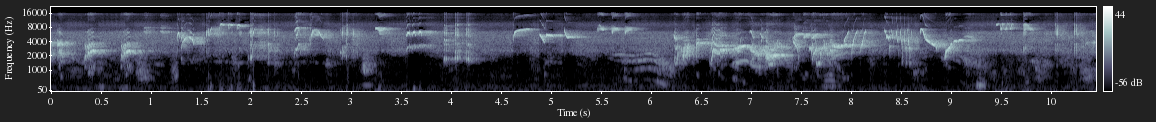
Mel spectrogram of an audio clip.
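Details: Orange-headed thrush after moult, singing its rolling 'ngeroll' song: a dense, unbroken run of varied whistles, quick slurred notes and chirps, rising and falling in fast succession with barely any pauses.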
